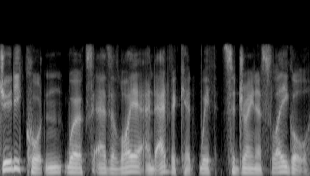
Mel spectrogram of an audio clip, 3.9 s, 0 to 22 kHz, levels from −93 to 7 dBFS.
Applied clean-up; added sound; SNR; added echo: none; none; none; none.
